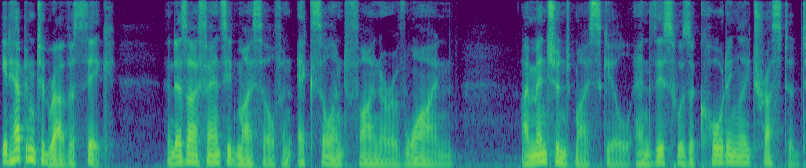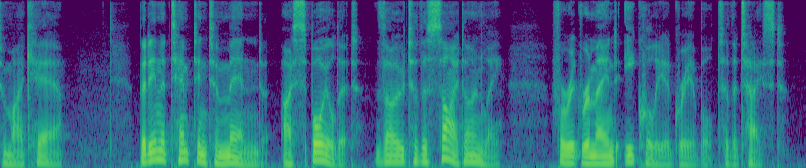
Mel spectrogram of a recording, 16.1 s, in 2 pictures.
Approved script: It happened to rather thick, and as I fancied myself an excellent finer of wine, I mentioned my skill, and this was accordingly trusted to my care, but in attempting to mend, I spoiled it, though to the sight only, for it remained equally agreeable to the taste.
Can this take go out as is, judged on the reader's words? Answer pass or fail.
pass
